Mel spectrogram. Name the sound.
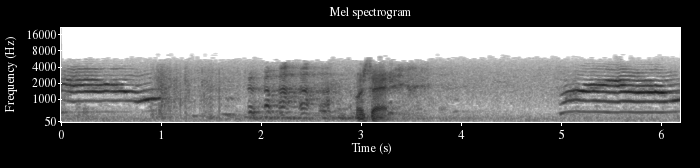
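cat meowing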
